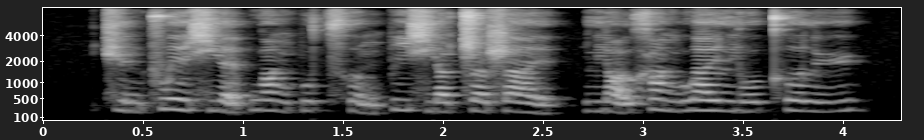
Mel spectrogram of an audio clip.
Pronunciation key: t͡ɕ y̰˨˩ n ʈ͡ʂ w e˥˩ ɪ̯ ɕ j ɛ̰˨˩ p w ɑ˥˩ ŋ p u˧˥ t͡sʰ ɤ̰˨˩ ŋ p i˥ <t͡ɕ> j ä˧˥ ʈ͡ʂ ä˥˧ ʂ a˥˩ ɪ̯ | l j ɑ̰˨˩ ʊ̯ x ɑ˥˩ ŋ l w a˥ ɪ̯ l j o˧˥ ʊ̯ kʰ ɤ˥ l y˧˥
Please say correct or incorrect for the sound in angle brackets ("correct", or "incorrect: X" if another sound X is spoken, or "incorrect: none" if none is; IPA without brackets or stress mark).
incorrect: ɕ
